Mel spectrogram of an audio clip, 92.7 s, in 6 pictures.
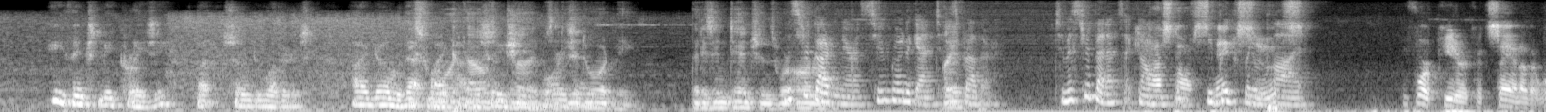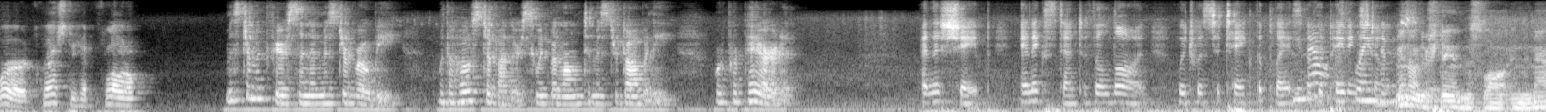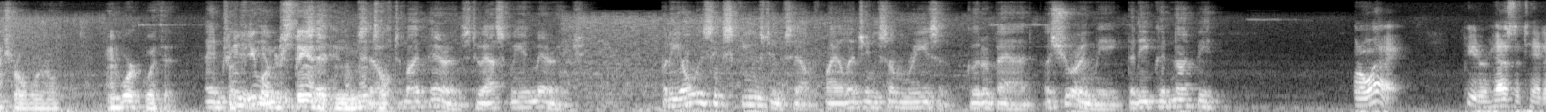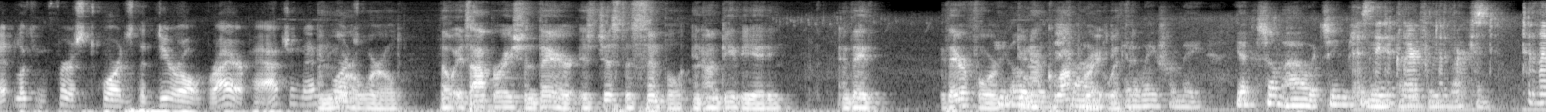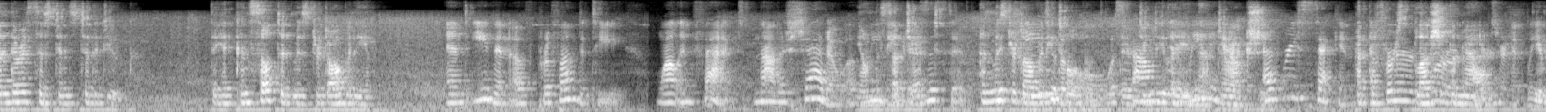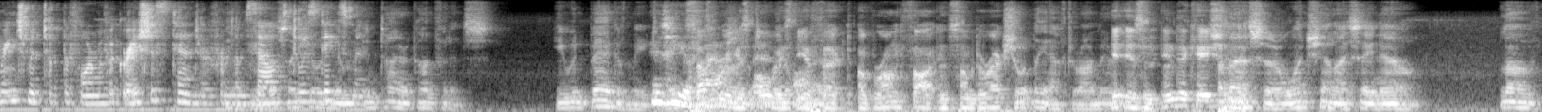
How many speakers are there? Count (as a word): eight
